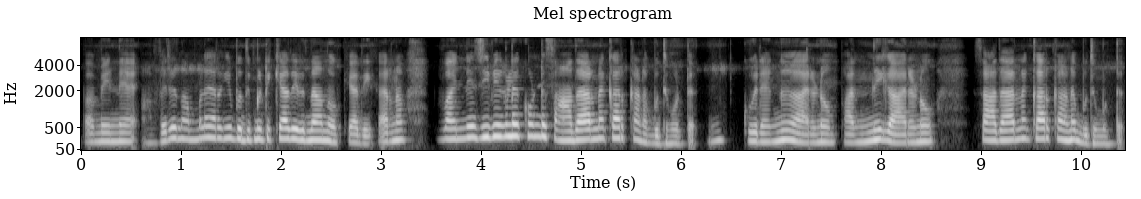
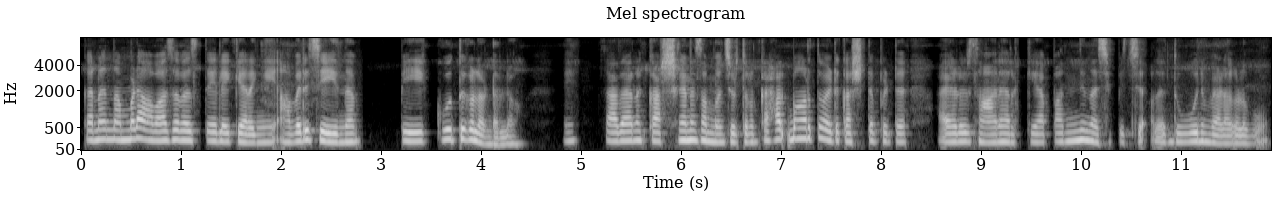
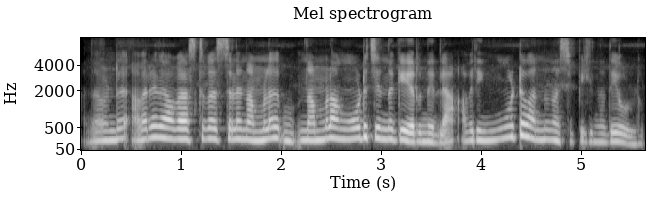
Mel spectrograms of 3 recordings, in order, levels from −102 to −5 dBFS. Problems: low volume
